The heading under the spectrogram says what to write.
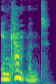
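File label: "encampment", British English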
